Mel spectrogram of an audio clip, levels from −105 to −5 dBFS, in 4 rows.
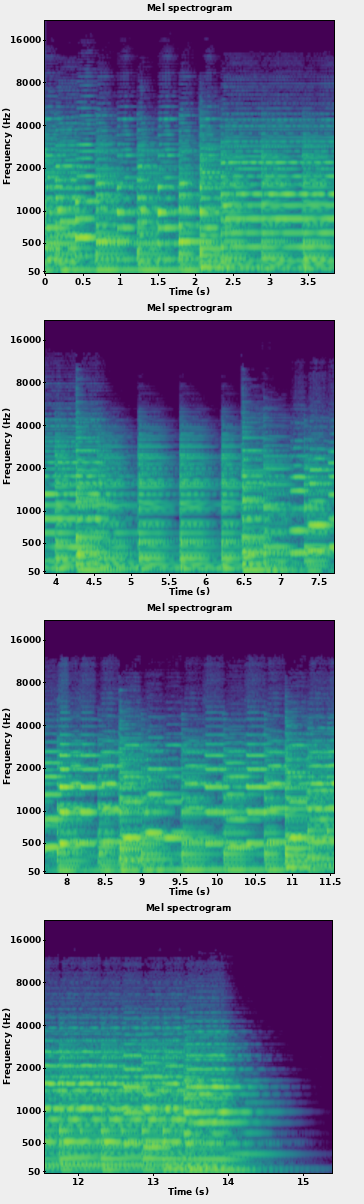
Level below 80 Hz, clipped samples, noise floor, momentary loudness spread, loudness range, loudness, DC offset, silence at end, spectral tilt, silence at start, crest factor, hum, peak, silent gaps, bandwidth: -40 dBFS; under 0.1%; -65 dBFS; 8 LU; 4 LU; -23 LUFS; under 0.1%; 0.8 s; -7.5 dB/octave; 0 s; 18 dB; none; -6 dBFS; none; 9 kHz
